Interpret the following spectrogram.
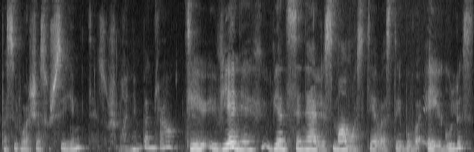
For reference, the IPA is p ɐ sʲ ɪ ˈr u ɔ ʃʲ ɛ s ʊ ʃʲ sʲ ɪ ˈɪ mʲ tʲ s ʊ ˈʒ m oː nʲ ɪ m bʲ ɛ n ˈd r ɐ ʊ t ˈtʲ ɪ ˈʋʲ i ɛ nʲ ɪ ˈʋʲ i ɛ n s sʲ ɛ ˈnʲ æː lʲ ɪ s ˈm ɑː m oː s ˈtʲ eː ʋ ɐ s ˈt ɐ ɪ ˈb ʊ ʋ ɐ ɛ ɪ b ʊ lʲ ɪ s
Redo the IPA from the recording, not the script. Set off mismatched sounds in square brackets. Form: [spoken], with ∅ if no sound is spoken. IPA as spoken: p ɐ sʲ ɪ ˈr u ɔ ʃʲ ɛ s ʊ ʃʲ sʲ ɪ ˈɪ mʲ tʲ s ʊ ˈʒ m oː nʲ ɪ m bʲ ɛ n ˈd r ɐ ʊ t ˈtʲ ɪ ˈʋʲ i ɛ nʲ ɪ ˈʋʲ i ɛ n s sʲ ɛ ˈnʲ æː lʲ ɪ s ˈm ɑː m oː s ˈtʲ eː ʋ ɐ s ˈt ɐ ɪ ˈb ʊ ʋ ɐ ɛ ɪ [ɡ] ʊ lʲ ɪ s

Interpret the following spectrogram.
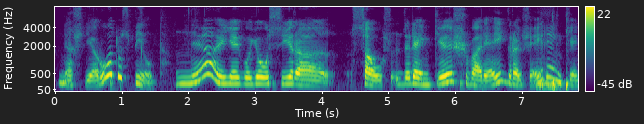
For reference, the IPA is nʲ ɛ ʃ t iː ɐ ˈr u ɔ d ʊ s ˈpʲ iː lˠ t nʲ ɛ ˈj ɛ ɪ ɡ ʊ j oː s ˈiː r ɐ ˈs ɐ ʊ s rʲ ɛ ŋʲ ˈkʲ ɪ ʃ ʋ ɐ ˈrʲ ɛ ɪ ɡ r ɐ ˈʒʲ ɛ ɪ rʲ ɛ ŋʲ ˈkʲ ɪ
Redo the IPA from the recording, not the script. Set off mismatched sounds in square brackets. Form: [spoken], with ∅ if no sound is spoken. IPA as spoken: nʲ ɛ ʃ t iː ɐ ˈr u ɔ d ʊ s ˈpʲ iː lˠ t nʲ ɛ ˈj ɛ ɪ ɡ ʊ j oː s ˈiː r ɐ ˈs ɐ ʊ s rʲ ɛ ŋʲ ˈkʲ ɪ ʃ ʋ ɐ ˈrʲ ɛ ɪ ɡ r ɐ ˈʒʲ ɛ ɪ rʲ ɛ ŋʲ ˈkʲ ɪ

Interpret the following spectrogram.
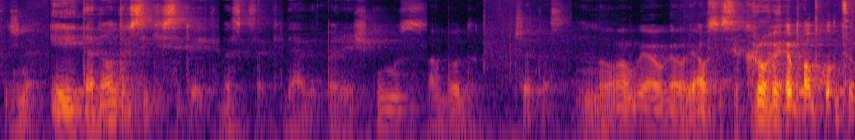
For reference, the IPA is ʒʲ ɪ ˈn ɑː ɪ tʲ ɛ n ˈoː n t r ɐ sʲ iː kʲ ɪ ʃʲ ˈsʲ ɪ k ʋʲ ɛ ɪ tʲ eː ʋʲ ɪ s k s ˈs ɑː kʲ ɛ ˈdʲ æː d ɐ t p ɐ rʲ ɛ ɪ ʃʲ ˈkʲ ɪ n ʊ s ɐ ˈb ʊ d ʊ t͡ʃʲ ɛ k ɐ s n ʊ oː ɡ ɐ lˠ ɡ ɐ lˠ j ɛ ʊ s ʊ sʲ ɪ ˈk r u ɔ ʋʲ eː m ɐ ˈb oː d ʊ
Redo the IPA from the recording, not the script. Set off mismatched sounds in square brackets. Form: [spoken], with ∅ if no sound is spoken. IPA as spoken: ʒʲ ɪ ˈn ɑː ɪ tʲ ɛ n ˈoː n t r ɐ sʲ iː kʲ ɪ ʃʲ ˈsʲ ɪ k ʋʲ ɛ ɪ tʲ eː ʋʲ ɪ s k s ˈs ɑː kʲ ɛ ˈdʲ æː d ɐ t p ɐ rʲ ɛ ɪ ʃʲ ˈkʲ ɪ [m] ʊ s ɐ ˈb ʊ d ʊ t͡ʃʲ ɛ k ɐ s n ʊ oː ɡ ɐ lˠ ɡ ɐ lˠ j ɛ ʊ s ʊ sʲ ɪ ˈk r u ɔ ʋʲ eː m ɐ ˈb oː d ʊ

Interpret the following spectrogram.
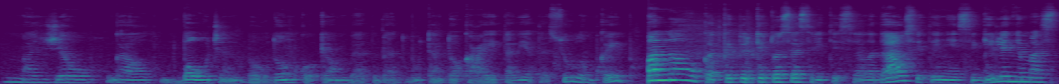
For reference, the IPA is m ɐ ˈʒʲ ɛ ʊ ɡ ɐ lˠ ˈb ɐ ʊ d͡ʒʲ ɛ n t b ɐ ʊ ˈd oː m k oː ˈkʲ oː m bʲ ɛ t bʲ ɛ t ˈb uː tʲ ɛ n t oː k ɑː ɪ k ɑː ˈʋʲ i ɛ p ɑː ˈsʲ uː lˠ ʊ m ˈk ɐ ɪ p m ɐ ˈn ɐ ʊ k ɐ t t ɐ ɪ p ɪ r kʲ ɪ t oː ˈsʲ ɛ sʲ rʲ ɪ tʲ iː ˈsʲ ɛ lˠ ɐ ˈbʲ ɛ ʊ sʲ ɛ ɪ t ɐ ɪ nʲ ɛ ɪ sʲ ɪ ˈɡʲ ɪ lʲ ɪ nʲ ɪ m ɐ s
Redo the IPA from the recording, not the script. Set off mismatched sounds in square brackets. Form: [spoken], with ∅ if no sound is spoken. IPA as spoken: m ɐ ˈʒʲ ɛ ʊ ɡ ɐ lˠ ˈb ɐ ʊ d͡ʒʲ ɛ n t b ɐ ʊ ˈd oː m k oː ˈkʲ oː m bʲ ɛ t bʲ ɛ t ˈb uː tʲ ɛ n t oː k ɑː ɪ [t] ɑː ˈʋʲ i ɛ [t] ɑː ˈsʲ uː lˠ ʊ m ˈk ɐ ɪ p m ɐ ˈn ɐ ʊ k ɐ t [k] ɐ ɪ p ɪ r kʲ ɪ t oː ˈsʲ ɛ sʲ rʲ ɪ tʲ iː ˈsʲ ɛ lˠ ɐ ˈbʲ ɛ ʊ sʲ ɛ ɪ t ɐ ɪ nʲ ɛ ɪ sʲ ɪ ˈɡʲ ɪ lʲ ɪ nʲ ɪ m ɐ s

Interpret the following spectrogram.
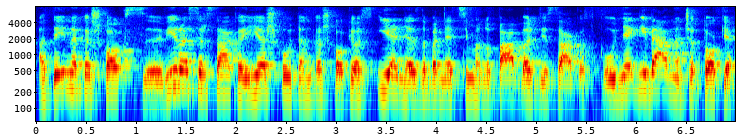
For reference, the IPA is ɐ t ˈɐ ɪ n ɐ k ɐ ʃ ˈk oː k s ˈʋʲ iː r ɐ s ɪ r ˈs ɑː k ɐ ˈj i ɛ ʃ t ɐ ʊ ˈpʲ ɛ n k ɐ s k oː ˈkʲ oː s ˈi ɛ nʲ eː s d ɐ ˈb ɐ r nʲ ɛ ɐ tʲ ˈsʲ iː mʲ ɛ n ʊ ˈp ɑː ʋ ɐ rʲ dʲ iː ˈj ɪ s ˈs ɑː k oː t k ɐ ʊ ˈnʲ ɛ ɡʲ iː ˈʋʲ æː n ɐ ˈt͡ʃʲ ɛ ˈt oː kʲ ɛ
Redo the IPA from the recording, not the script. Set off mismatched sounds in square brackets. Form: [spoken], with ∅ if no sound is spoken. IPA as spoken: ɐ t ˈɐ ɪ n ɐ k ɐ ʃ ˈk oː k s ˈʋʲ iː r ɐ s ɪ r ˈs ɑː k ɐ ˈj i ɛ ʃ [k] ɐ ʊ [ˈtʲ] ɛ n k ɐ [ʃ] k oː ˈkʲ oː s ˈi ɛ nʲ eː s d ɐ ˈb ɐ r nʲ ɛ ɐ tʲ ˈsʲ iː mʲ ɛ n ʊ ˈp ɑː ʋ ɐ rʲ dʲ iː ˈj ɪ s ˈs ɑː k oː [s] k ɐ ʊ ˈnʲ ɛ ɡʲ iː ˈʋʲ æː n ɐ ˈt͡ʃʲ ɛ ˈt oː kʲ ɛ

